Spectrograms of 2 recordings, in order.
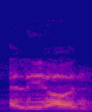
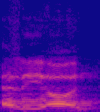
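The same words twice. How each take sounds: Both takes have the same delivery.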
